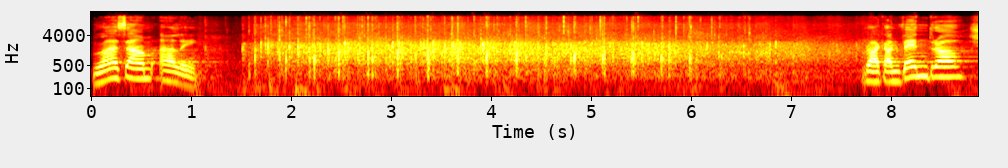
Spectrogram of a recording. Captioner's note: applause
